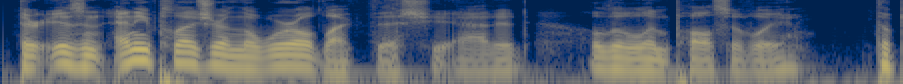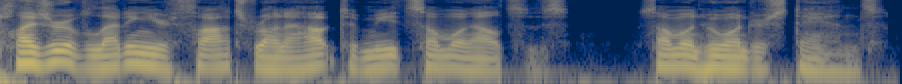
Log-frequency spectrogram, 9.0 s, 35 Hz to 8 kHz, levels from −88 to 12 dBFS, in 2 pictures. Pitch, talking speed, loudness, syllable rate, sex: 100 Hz, 205 wpm, -23 LUFS, 6.3 syllables/s, male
